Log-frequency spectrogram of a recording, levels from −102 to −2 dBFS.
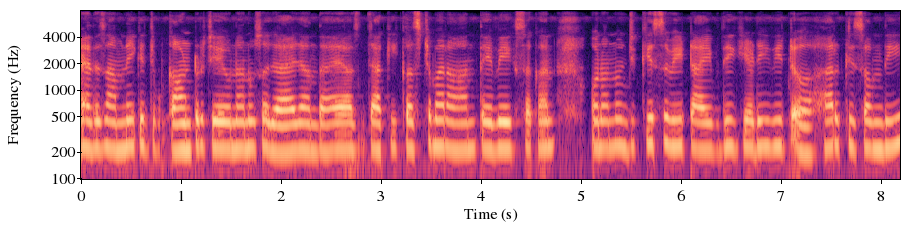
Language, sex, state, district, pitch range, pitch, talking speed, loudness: Punjabi, female, Chandigarh, Chandigarh, 215-230 Hz, 225 Hz, 205 wpm, -17 LUFS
